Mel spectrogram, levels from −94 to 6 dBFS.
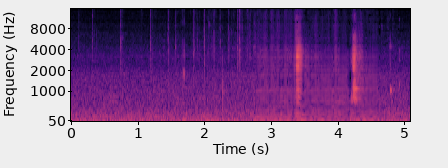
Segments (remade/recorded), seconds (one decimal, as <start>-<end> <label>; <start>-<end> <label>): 0.0-2.8 recorded; 2.8-4.6 remade; 4.6-5.1 recorded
